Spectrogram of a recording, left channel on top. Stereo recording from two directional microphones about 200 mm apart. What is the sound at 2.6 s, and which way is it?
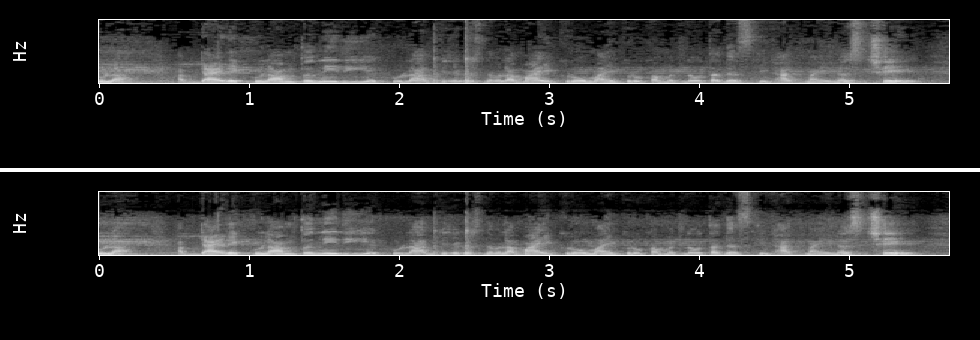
Speech, 35° right (ahead or behind).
